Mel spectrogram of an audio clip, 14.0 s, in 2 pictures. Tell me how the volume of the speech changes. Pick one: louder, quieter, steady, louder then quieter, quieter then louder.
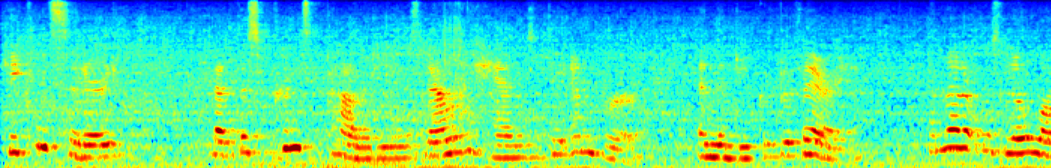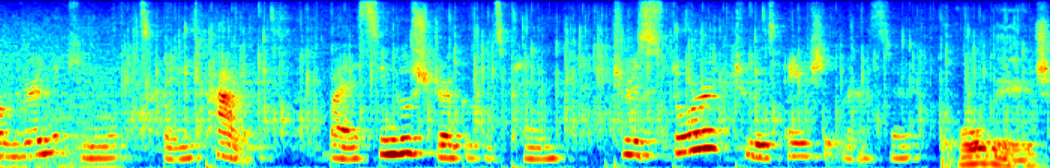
steady.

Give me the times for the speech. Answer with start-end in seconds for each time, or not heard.
0.0-13.9.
